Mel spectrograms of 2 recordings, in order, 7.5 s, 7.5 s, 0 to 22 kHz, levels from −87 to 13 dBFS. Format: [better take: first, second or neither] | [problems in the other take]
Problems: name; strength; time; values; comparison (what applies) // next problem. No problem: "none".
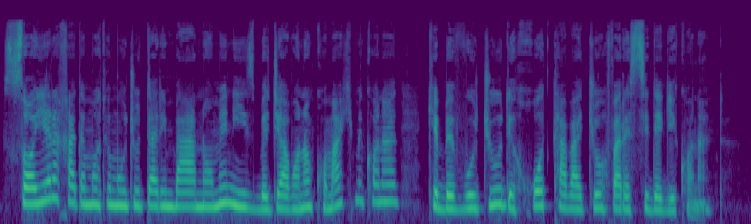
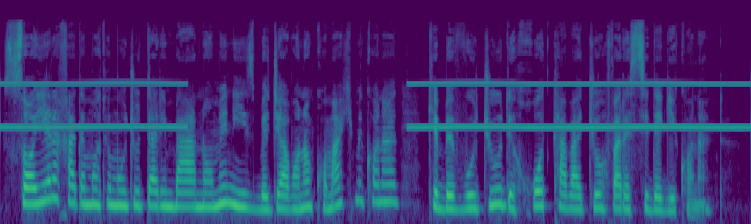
first | high-pitched whine; loud; until 2 s and from 4 s on; 2.5 kHz, 6 dB below the speech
